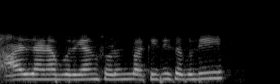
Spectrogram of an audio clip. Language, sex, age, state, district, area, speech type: Goan Konkani, female, 18-30, Goa, Murmgao, urban, conversation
